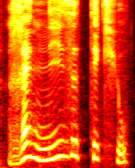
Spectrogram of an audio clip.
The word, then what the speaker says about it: Reine-Lise Tecchio: Alors ce soir, nous avons la joie d'accueillir une nouvelle autrice parmi nous, Reine-Lise Tecchio. C'est ça? On a bien prononcé? Oui, vous avez bien prononcé.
